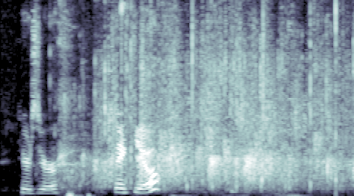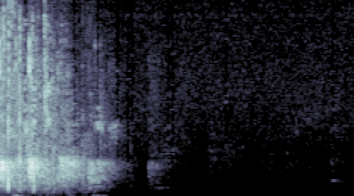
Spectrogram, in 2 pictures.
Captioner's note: applause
